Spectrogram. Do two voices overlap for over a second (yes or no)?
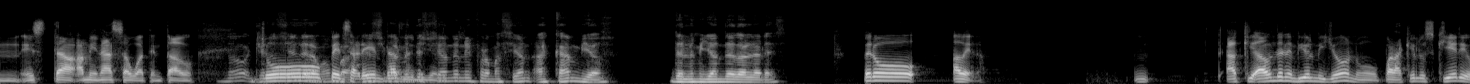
yes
